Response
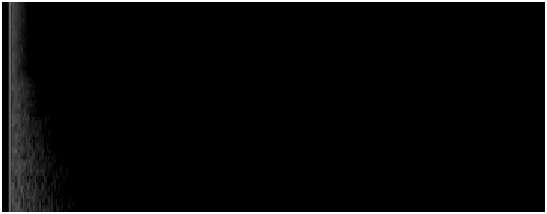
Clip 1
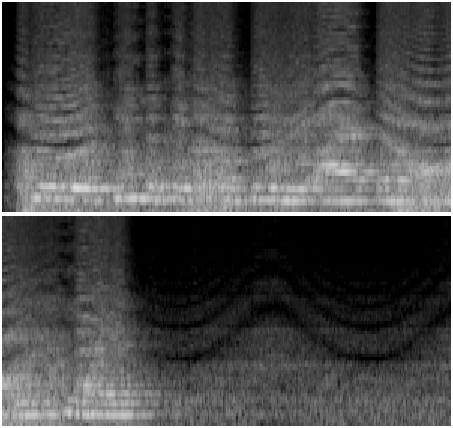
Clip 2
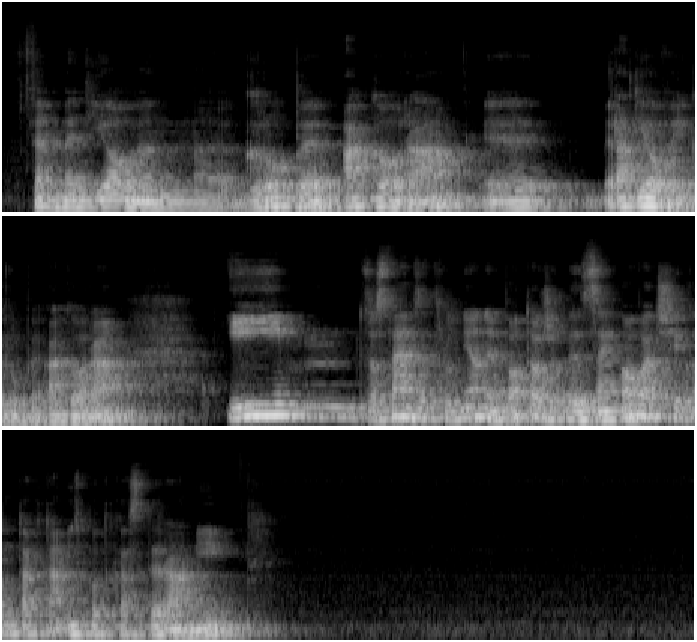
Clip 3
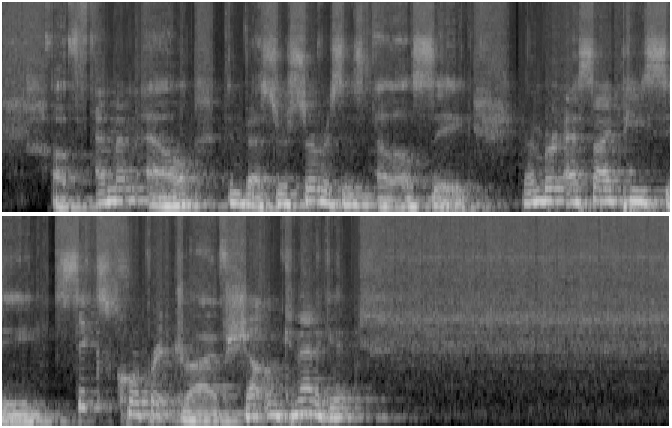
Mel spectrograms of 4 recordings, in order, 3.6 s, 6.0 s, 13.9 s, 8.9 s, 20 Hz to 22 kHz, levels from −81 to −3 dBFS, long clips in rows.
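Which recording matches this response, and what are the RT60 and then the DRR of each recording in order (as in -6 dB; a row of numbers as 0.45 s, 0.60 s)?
2; 0.85 s, 0.85 s, 0.85 s; -9.5 dB, -1.0 dB, 4.5 dB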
